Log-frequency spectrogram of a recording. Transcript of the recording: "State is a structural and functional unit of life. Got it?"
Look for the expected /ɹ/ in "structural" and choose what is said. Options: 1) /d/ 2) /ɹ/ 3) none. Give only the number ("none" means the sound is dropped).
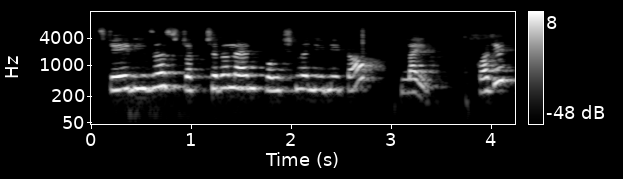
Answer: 2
